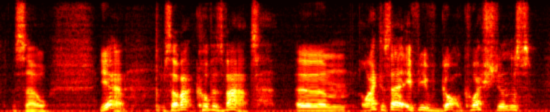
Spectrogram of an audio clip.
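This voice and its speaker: Amid noticeable background noise, the speaker goes at a very slow pace with long, frequent pauses. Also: man. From South Yorkshire, England. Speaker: candle reviewer vlogger. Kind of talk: casual vlog. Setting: home video recorded on game console camera. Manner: animated.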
